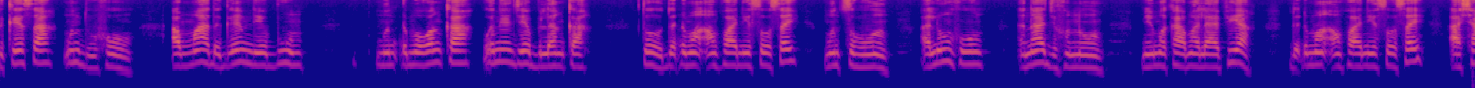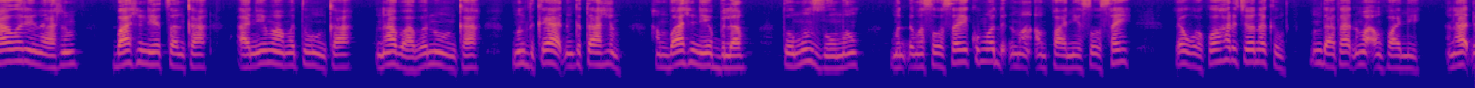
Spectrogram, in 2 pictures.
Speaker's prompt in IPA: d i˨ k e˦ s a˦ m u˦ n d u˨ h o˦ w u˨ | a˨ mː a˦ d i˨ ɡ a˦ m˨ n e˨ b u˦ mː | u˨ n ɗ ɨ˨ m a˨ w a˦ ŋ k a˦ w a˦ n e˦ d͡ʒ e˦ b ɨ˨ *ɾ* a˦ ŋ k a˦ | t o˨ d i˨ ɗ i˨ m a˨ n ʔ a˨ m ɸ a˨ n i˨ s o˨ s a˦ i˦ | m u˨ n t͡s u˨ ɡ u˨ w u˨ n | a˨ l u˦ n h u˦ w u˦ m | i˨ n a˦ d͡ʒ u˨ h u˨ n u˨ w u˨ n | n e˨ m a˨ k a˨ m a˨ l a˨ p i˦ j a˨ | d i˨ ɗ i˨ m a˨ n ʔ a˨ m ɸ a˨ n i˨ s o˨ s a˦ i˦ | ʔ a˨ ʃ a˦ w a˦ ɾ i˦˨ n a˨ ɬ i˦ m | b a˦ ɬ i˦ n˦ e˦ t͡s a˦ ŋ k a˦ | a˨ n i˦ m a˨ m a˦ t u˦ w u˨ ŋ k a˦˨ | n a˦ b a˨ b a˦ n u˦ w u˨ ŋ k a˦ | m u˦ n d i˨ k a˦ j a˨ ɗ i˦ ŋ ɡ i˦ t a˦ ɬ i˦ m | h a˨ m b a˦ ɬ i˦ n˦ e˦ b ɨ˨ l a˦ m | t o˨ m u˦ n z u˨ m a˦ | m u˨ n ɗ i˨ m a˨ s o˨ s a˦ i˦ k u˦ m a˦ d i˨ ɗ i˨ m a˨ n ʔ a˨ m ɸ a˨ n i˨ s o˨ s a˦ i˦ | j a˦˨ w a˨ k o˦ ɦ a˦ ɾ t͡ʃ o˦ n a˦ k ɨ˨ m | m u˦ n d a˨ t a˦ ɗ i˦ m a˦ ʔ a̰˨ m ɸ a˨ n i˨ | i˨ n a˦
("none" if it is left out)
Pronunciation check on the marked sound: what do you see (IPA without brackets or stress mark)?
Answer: l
